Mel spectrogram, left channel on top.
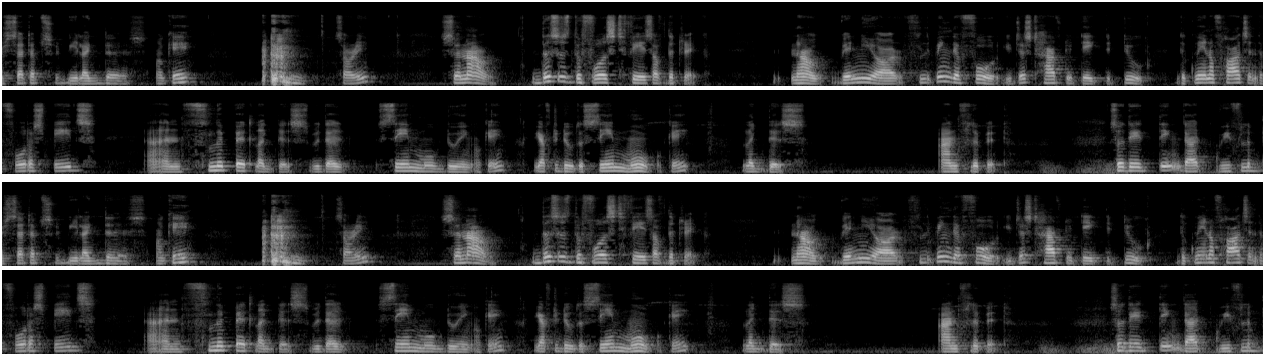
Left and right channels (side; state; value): both; normal; correlation 0.60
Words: setup should be like this, okay? Sorry. So now this is the first phase of the trick. Now when you are flipping the 4, you just have to take the 2, the queen of hearts and the 4 of spades, and flip it like this with the same move doing, okay? You have to do the same move, okay? Like this, and flip it. So they think that we flip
